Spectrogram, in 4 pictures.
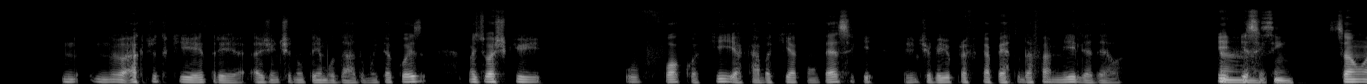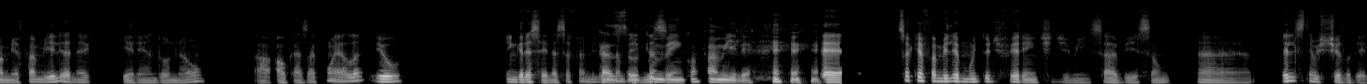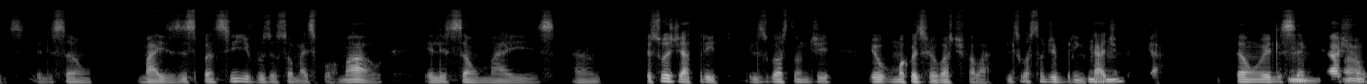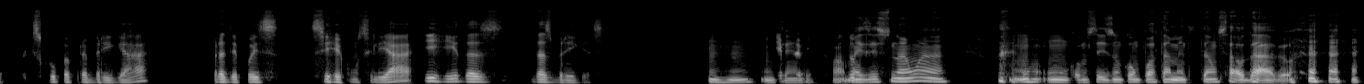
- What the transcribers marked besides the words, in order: tapping; laugh; chuckle; laugh
- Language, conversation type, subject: Portuguese, advice, Como posso voltar a sentir-me seguro e recuperar a sensação de normalidade?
